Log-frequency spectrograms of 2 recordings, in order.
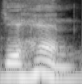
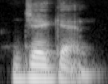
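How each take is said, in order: First: The middle consonant is a breathy h sound. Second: The middle consonant is a hard g sound. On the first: The speaker calls it wrong. "G a prononcé comme H" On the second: The speaker calls it right. "Même son"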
